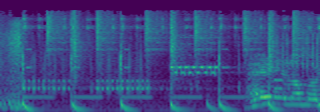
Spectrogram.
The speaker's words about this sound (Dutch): Laten we die even bellen dan. Laat hem gewoon eventjes bellen, ja.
